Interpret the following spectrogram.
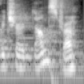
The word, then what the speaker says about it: Ričards Damstra: Un vārdā Ričards Damstra. Is that the right pronunciation? Yeah.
